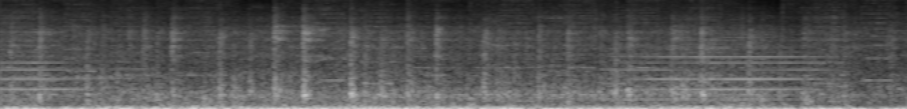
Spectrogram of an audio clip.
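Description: Passenger coach of an express train running at speed, heard from the open doorway: a steady heavy rumble with the wheels clacking over rail joints at irregular intervals.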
